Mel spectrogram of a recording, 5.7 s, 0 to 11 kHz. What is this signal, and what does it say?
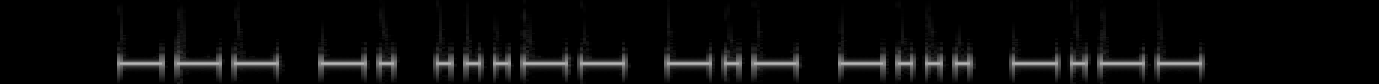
Morse code, heard as a keyed tone, about 21 wpm, 700 Hz. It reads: ON3KBY
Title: DXCC-100 Call Signs - 6 Characters - 20wpm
